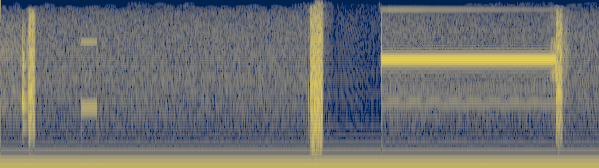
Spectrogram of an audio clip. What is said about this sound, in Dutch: Oh, dat was een pieptoon. Kan u dit inwisselen met de stem?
